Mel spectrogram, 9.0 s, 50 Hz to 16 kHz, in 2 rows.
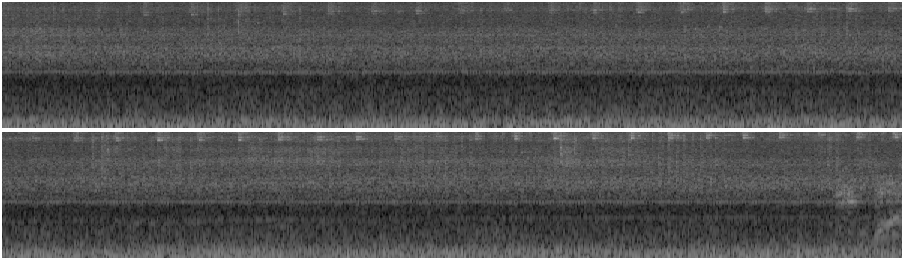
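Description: Airliner jet engines spooled up to takeoff thrust in the X-Plane 11 flight simulator, a steady, loud broadband roar with a low rumble that holds constant throughout.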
